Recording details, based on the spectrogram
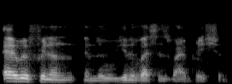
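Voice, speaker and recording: Husky, animated man preaching uplift. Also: sits low, fast talker, no room sound, highs cut off. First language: Yoruba. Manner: animated, preacher-like build-ups, bursts into shouting. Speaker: podcast co-host. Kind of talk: motivational talk show chat.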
